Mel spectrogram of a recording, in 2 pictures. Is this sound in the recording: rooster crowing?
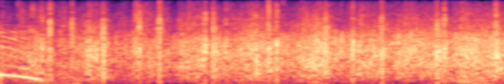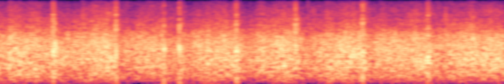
no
